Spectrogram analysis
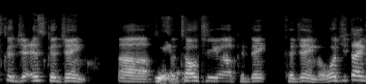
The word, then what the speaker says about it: Kojima: Yeah, it's Kojima.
